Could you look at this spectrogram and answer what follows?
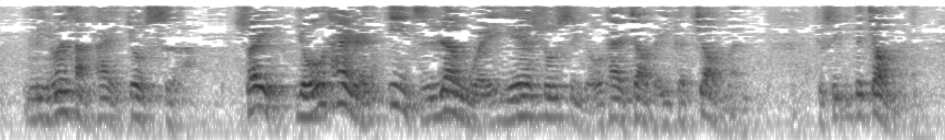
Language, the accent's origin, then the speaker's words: Chinese; Wenzhou, Zhejiang, China; 我告诉你，我温州人，温州人要 reunion 死掉了。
